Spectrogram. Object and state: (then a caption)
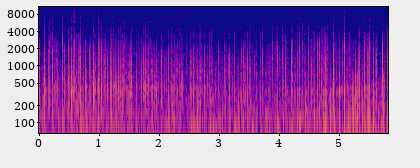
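Wooden honey dipper. One small, solid wooden honey dipper is tapped rapidly against another close to the microphone. The result is a dense, uneven stream of short, dry clicks and knocks with a woody low-mid body, each hit dying away almost instantly.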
